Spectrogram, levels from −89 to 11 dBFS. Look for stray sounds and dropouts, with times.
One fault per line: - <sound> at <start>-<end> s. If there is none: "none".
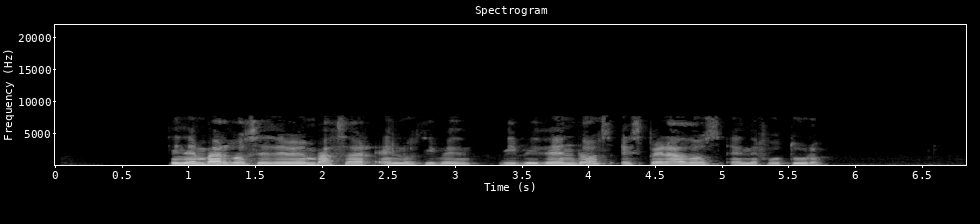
none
